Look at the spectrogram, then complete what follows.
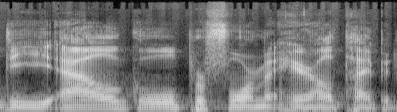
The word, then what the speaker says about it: al Ghul: It's called the Algol Performance. Here, I'll type it in the chat. Hey, tell me how to spell it, Alex, because I always mess it up. AL space GHUL, like Ra's al Ghul Performance.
